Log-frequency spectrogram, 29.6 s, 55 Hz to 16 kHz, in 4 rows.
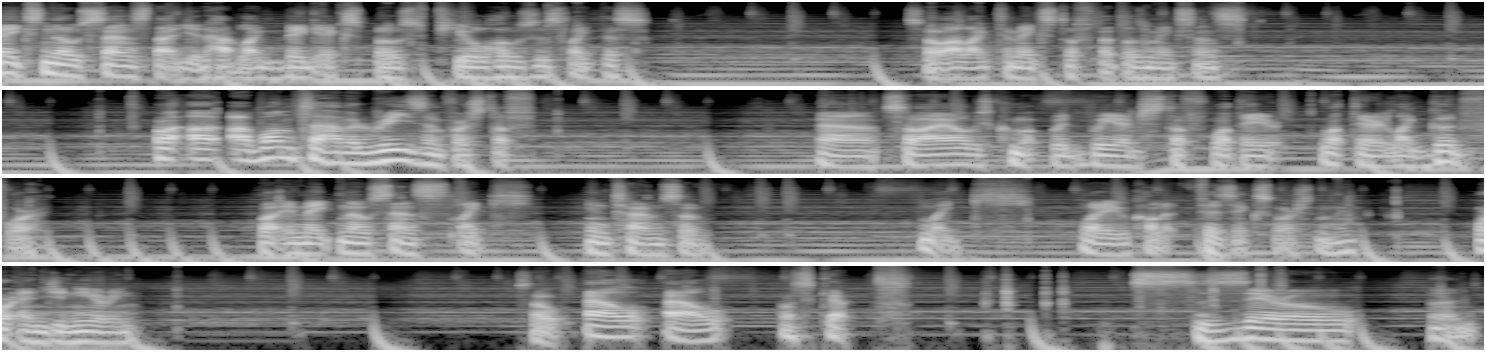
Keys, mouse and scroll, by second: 0.2 r, 0.6 g, 1.7 middle click, 2.0 r, 2.7 middle click, 4.4 ctrl+right click, 4.7 middle click, 6.0 middle click, 6.4 g, 7.3 middle click, 7.7 middle click, 8.8 right click, 9.2 middle click, 10.0 middle click, 11.4 ctrl+right click, 12.0 middle click, 13.0 g, 14.0 middle click, 15.2 r, 15.7 middle click, 16.4 ctrl+right click, 16.9-18.4 middle drag, 18.8 g, 19.7-21.3 middle drag, 22.2 ctrl+right click, 22.9 middle click, 24.2 click, 25.0 l, 25.4 l, 27.0 a, 27.2 s, 29.2 g.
